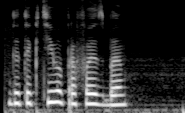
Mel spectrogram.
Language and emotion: Russian, neutral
